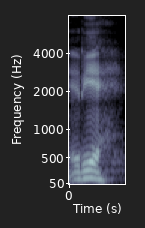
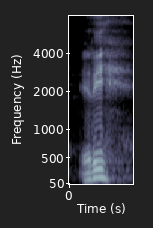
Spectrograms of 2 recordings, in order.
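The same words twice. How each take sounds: First: The vowel leans toward an e sound. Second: The vowel is a pure i sound. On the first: The speaker calls it wrong. "bukan rih" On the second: The speaker calls it right. "Tetapi kasrah"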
